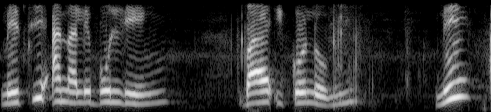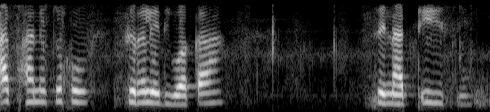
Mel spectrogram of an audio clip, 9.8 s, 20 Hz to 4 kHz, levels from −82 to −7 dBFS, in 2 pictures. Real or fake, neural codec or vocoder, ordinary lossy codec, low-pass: fake; codec, 24 kHz, 6 kbps, HILCodec; none; 3.6 kHz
